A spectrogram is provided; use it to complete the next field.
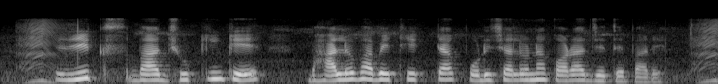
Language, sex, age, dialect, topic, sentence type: Bengali, female, 36-40, Northern/Varendri, agriculture, statement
